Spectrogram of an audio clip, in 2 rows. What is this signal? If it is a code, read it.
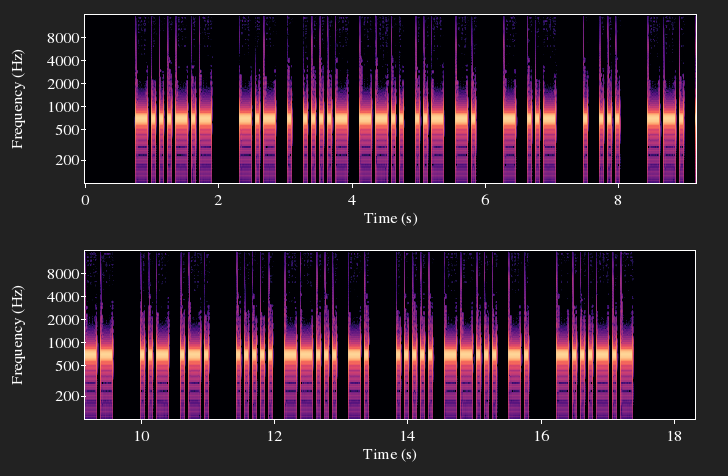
Morse code, heard as a keyed tone, about 20 wpm, 700 Hz. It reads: <BK> KE4ZUN TU ES GM UR 57N 57N <BK>
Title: POTA QSO Practice - 20wpm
